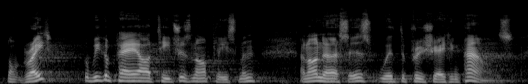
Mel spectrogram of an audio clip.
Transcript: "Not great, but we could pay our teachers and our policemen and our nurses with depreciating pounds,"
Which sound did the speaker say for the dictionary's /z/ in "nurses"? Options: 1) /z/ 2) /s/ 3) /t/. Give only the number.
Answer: 1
